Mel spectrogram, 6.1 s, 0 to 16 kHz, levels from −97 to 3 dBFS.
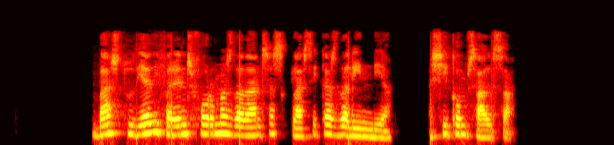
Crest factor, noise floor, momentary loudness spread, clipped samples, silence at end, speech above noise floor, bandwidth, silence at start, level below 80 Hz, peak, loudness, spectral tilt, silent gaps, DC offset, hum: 18 dB; under -90 dBFS; 11 LU; under 0.1%; 1 s; over 70 dB; 8 kHz; 0.95 s; -58 dBFS; -4 dBFS; -21 LUFS; -6 dB/octave; 4.00-4.29 s; under 0.1%; none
